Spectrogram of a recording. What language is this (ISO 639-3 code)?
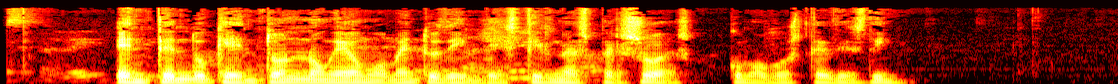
glg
